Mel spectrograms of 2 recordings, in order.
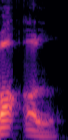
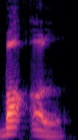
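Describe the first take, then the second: First: The middle T is replaced by a glottal stop. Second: The middle T is replaced by a glottal stop.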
